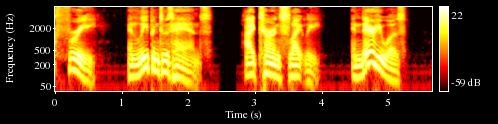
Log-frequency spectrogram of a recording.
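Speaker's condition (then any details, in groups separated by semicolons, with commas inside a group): No condition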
